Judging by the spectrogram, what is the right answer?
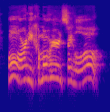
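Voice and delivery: high, coaxing, Minnesota-accented dog-talking voice. Speaker showing how they talk to their dog: Minnesota-sounding dog-talking voice. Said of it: "Chuff said I sound like a Minnesota guy".

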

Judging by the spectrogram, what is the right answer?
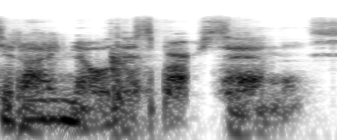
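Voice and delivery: quiet, soft, breathy whisper. Leaning over to ask another character a question: soft whisper. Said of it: "kinda whisper softly".

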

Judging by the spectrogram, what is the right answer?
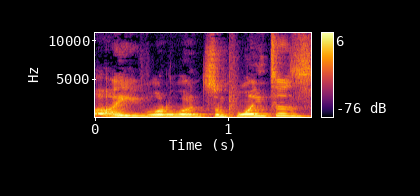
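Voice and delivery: put-on failed Boston accent, high-pitched and slow. Imitating an actor's character in a game, in an attempted boston accent. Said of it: "I don't know how to do Boston accent, but just pretend I did".

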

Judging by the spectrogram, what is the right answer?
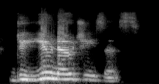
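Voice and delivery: ordinary delivery

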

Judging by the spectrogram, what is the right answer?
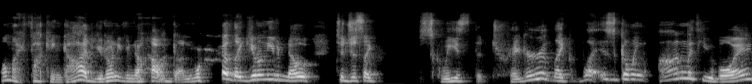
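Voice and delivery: incredulous, high-pitched, fast, disbelieving.

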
